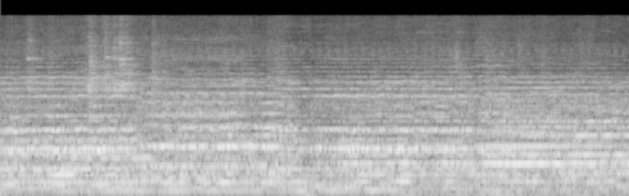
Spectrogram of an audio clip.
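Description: Live opera music: a small group of voices singing held notes over instrumental accompaniment with a low sustained brass line from a tuba.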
